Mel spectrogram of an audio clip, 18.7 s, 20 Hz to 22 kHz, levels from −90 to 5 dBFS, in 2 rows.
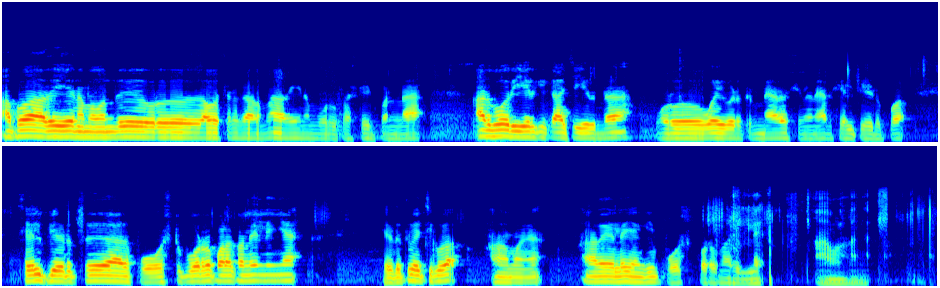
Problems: low volume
